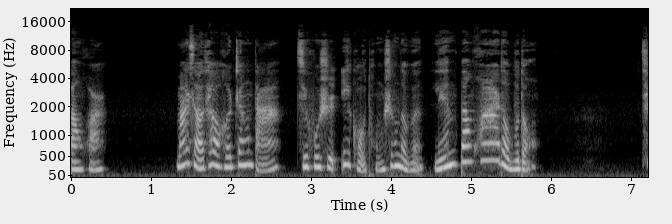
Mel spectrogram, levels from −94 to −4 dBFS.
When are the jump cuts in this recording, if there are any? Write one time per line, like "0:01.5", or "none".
0:01.0
0:04.4

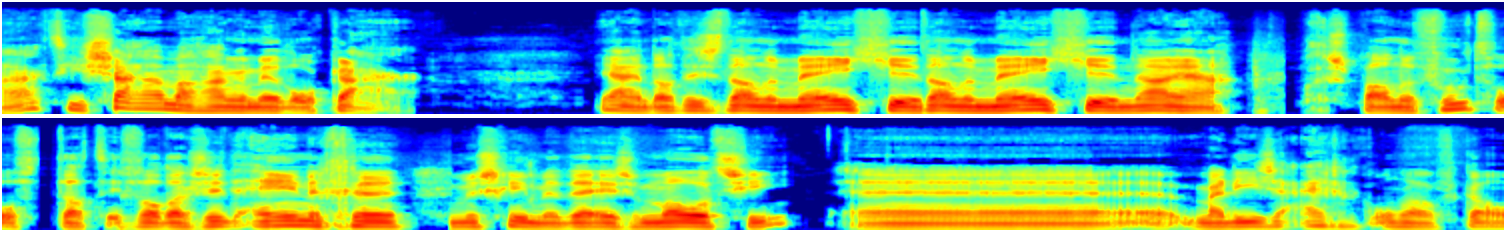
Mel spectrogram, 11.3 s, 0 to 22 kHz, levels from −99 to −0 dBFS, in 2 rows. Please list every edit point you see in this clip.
0:03.4
0:04.8
0:05.8
0:06.1
0:07.3
0:08.6

